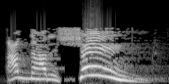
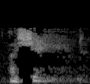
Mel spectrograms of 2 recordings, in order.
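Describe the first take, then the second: First: Loud, slow, defiant; hammed-up boast of ashamed drawn out loud; bold declaration. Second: Breathy whispered answer; just breathe the word out; a soft hushed ashamed. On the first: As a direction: stand up and proclaim it proudly. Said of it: "would just stand up and say". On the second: Acted. Congregation prompted to finish verse.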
